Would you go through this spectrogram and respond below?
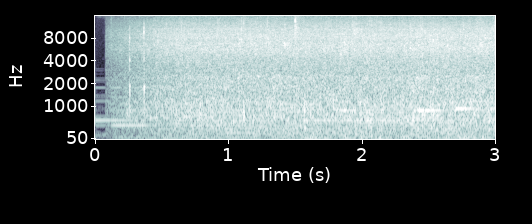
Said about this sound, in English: The rain intensified and a streak of lightning dashed across the sky.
